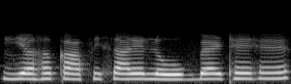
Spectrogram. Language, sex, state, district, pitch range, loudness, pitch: Hindi, female, Madhya Pradesh, Dhar, 250-260 Hz, -14 LUFS, 255 Hz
